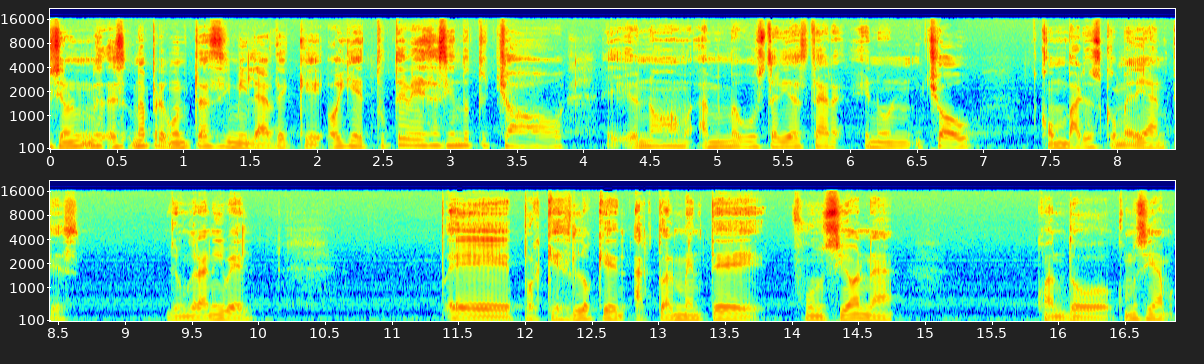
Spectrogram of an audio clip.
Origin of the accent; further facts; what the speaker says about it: Monterrey, Nuevo León, Mexico; moved away as an adult; now in Mexico City, Mexico; yo soy de Monterrey, señores. Y ando en México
